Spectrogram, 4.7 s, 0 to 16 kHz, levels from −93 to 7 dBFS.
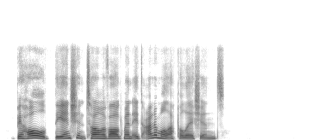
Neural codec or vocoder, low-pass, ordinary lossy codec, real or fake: codec, 24 kHz, 3.1 kbps, DualCodec; 10.8 kHz; none; fake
